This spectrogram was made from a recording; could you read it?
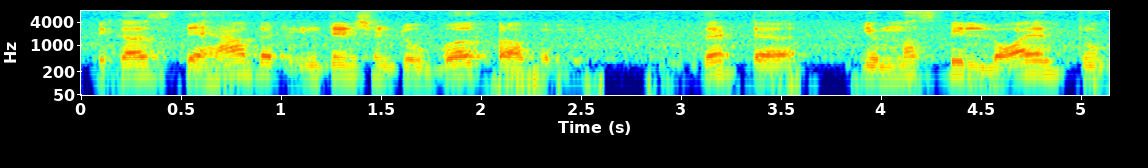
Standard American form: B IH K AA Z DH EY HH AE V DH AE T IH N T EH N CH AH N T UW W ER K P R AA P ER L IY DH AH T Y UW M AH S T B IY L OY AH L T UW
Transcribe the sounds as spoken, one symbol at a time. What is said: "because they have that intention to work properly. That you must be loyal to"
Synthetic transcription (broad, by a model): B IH K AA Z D EY HH AE V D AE T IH N T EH N SH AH N T UW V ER K P R AA P ER L IY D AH T Y UW M AH S T B IY L OY AH L T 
